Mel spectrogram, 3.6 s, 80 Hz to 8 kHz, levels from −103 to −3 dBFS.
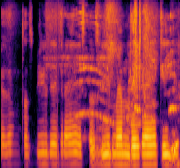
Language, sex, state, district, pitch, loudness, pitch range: Hindi, male, Uttar Pradesh, Jyotiba Phule Nagar, 135 Hz, -21 LUFS, 135-140 Hz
